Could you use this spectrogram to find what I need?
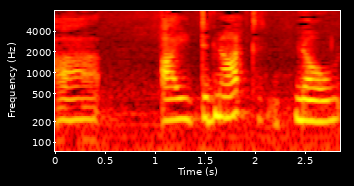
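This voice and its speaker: A woman speaks in a somewhat breathy voice. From Lithuania. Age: 70s. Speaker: Holocaust survivor. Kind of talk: testimony.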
